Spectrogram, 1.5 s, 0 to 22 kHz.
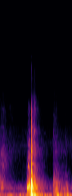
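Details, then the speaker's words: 2006 Acura TL after installing a new trunk lock latch actuator, release button pressed inside car: one sharp clunk as latch lets go, then lighter thud as lid lifts; trunk release now works normally. "voila and she does trunk is back open I'll show you guys again close this door too trunk release pops right on up"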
